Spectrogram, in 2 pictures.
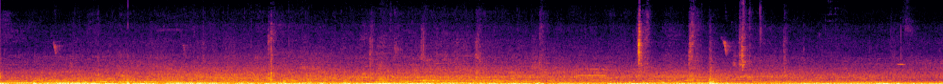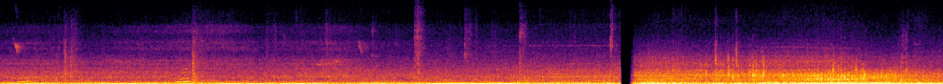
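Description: Street traffic: a steady low engine hum from road vehicles runs under the scene. About three-quarters of the way through the sound drops out for a split second, and a louder, even rushing noise follows.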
